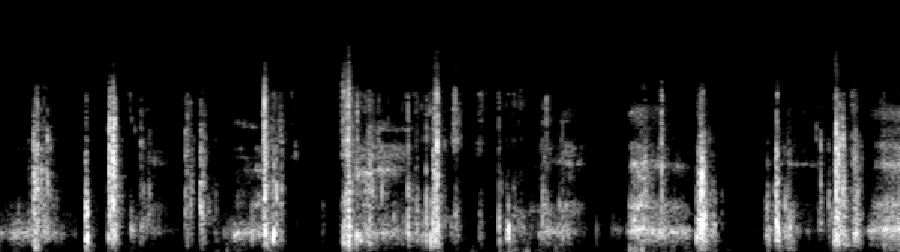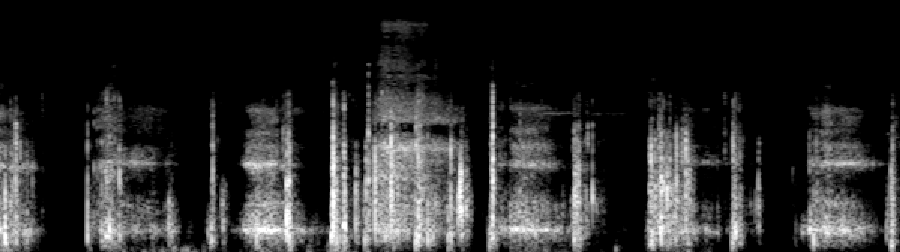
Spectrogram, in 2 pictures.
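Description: Footsteps crunching and clicking on a trail of loose broken rock talus, one step after another at a steady walking pace.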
